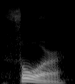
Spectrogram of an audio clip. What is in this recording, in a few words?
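"Four", male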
